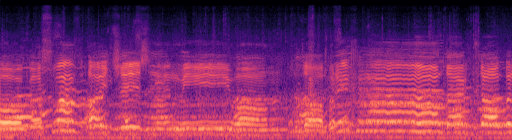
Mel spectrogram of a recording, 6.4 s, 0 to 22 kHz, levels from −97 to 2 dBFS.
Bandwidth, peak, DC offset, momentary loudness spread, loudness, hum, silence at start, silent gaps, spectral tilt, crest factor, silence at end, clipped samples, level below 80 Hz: 13.5 kHz; -4 dBFS; under 0.1%; 6 LU; -20 LUFS; none; 0 s; none; -5.5 dB/octave; 16 dB; 0 s; under 0.1%; -42 dBFS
